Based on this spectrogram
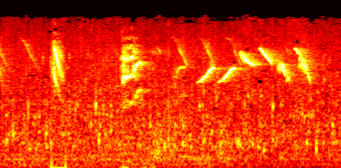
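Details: Double-collared seedeater song with calls, played to excite and warm up captive birds: scattered thin, high downslurred whistles and sharp chips, closing with a quick run of bright notes, over a soft hiss.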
